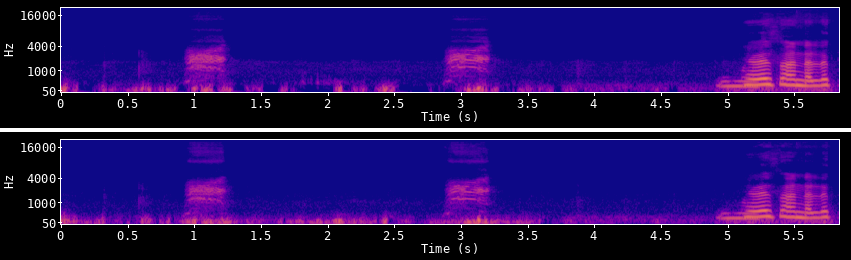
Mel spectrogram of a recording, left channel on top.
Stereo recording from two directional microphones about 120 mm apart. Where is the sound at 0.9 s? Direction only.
20° right (ahead or behind).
